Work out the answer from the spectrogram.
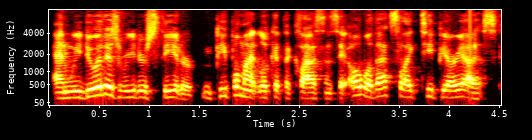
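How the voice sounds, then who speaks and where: A man's voice: a little high, quick pace, mellow, slightly rough. A man speaking as a language teacher and presenter in a conversational training webinar, emphatic, with rhetorical questions and stop-and-start phrasing.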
